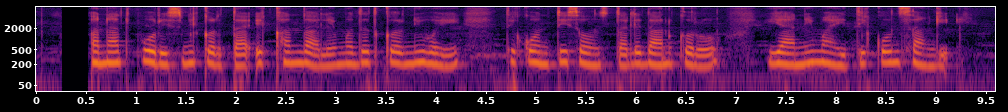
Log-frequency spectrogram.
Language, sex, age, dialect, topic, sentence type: Marathi, female, 31-35, Northern Konkan, banking, statement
